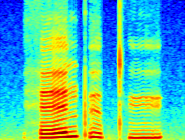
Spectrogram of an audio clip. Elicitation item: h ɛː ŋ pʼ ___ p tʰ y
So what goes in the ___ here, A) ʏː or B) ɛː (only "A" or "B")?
A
